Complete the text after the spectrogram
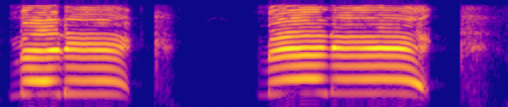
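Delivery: mock shout for a medic, high; hammed-up battlefield shout; man down shout. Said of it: "They're larping".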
